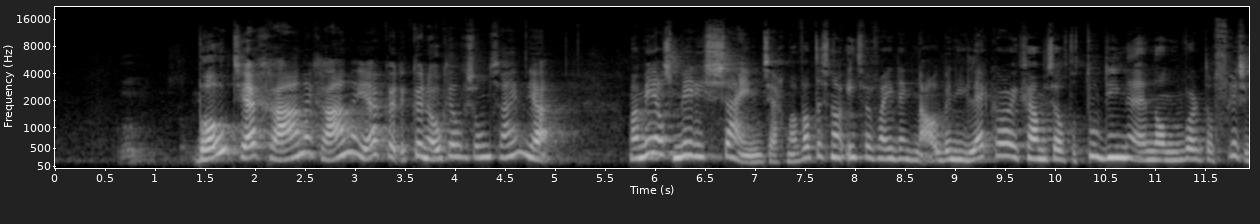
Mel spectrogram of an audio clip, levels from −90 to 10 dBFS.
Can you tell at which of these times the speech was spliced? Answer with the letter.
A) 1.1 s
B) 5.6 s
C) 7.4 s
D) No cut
D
